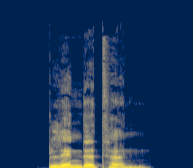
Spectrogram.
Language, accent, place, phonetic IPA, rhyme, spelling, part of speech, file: German, Germany, Berlin, [ˈblɛndətn̩], -ɛndətn̩, blendeten, verb, De-blendeten.ogg
- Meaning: inflection of blenden: 1. first/third-person plural preterite 2. first/third-person plural subjunctive II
